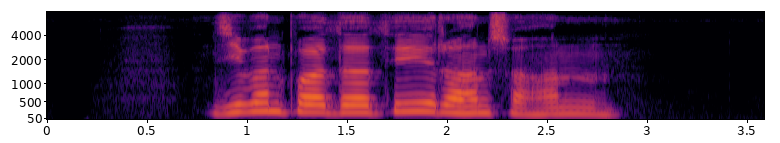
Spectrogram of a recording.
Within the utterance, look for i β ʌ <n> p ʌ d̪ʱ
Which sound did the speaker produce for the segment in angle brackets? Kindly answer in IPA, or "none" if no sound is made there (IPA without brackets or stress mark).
n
